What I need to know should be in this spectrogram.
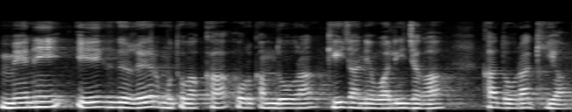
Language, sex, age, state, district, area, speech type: Urdu, male, 18-30, Uttar Pradesh, Muzaffarnagar, urban, spontaneous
